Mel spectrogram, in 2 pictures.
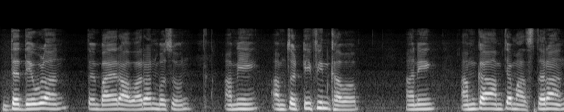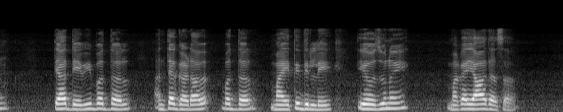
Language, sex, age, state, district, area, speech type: Goan Konkani, male, 45-60, Goa, Canacona, rural, spontaneous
